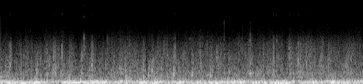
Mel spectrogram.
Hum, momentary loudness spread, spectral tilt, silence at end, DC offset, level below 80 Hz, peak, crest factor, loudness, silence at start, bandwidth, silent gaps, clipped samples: none; 3 LU; -10.5 dB/octave; 0 s; under 0.1%; -14 dBFS; 0 dBFS; 10 dB; -13 LUFS; 0 s; 3.7 kHz; none; under 0.1%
